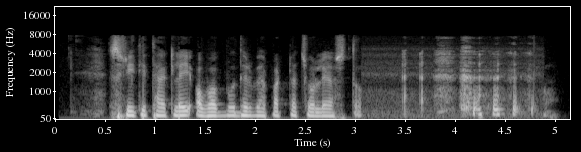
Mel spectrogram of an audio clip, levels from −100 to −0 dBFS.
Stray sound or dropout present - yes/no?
yes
